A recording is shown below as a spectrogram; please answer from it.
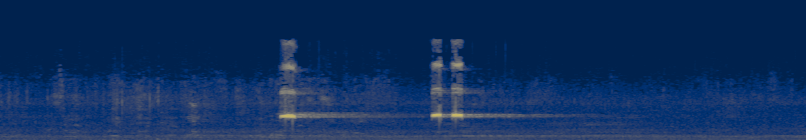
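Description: Referee's whistle blowing over steady hall chatter: one short blast about three seconds in, then two quick blasts about a second and a half later, stopping the wrestling match.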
